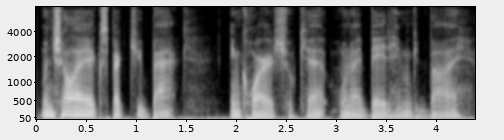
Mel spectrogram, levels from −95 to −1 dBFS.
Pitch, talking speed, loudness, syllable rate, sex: 90 Hz, 190 wpm, -21 LUFS, 5.0 syllables/s, male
